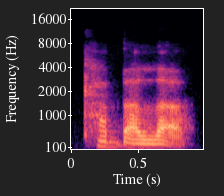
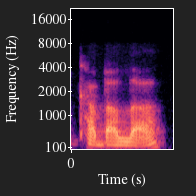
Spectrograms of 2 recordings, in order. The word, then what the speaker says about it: Kabbalah: The word Kabbalah, which is the modern Hebrew pronunciation anglicized, and the more colloquial pronunciation of older times is Kabbalah. But I'll use the modern one, Kabbalah, just for the sake of being consistent here.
